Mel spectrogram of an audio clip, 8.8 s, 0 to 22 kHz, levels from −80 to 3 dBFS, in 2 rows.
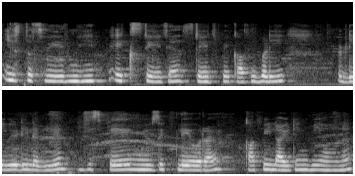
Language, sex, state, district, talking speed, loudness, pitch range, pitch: Hindi, female, Punjab, Kapurthala, 165 wpm, -16 LUFS, 220-250 Hz, 235 Hz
